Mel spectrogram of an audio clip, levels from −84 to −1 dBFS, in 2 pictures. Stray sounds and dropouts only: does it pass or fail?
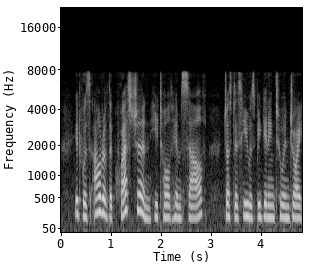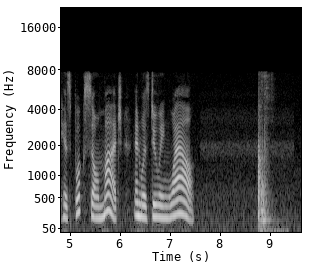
fail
